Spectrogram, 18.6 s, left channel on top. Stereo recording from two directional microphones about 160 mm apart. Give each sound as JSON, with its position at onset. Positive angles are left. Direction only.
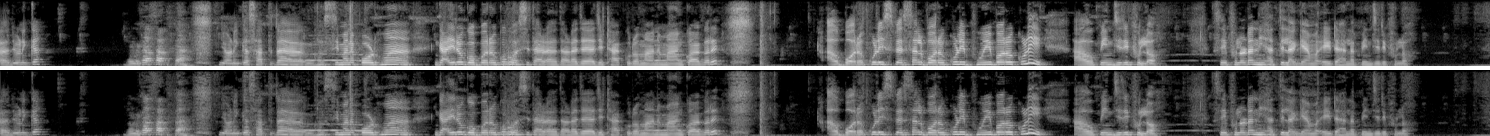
{"t": 0.0, "sound": "speech", "side_deg": 0}
{"t": 1.5, "sound": "speech", "side_deg": 30}
{"t": 2.4, "sound": "speech", "side_deg": 0}
{"t": 14.8, "sound": "speech", "side_deg": -45}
